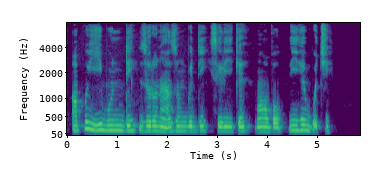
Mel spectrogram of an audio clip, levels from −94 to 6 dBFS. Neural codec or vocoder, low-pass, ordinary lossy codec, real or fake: none; none; none; real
